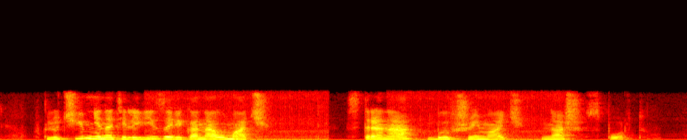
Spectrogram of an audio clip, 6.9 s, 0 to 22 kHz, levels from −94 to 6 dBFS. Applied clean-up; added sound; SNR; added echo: none; Car; 16 dB; none.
